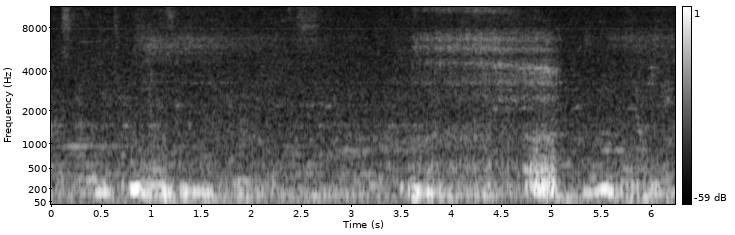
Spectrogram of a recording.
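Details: Sleeping puppy snoring loudly enough to hear from another room: soft, snuffly snoring breaths with some whistling on a breath, under background noise. Snoring.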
